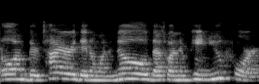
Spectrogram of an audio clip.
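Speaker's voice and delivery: usual speaking voice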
